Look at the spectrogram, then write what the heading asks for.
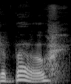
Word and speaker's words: Abó: and check everything out and yes I've been pronouncing it but it's as we were talking to the Rain he said a bow and I was like oh I've been saying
